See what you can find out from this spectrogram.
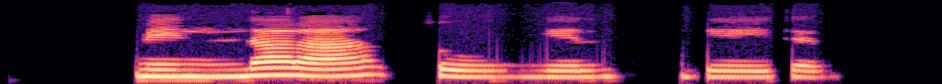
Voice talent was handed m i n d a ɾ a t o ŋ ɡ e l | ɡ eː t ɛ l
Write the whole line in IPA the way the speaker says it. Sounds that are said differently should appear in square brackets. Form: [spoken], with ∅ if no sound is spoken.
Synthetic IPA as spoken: m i n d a ɾ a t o ŋ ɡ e l | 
